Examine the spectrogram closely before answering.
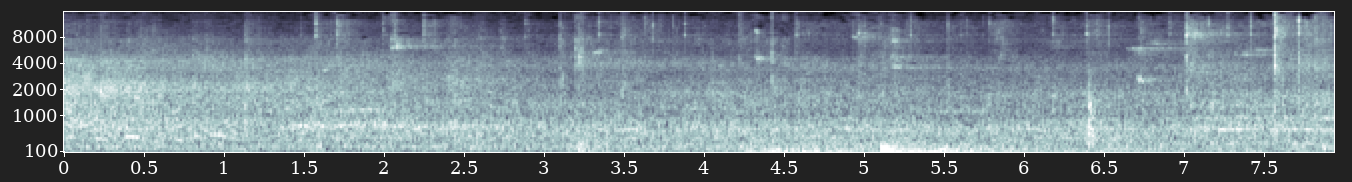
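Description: A ping-pong ball clicks against paddles and the table.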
